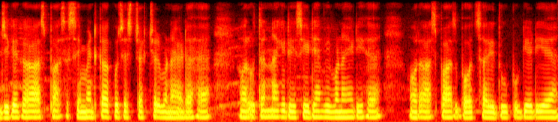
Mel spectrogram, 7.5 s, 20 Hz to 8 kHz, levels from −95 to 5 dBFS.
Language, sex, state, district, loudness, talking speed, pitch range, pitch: Rajasthani, male, Rajasthan, Churu, -17 LUFS, 210 wpm, 140-150 Hz, 145 Hz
